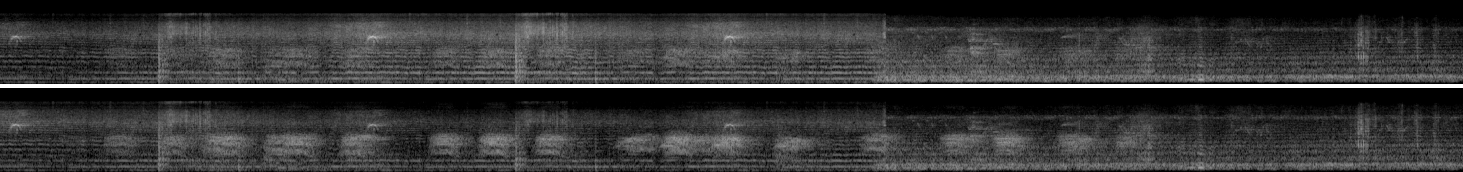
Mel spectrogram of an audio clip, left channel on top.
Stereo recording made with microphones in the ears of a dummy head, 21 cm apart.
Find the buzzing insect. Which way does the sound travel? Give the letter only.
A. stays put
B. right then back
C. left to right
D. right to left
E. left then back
E.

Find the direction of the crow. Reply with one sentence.
In this clip you hear the crow on the right.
